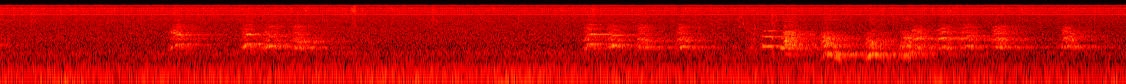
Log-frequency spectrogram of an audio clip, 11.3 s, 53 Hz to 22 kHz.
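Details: A pack of dogs barks on a freezing January 9, 2009 evening at 5:00 PM, 17 degrees Fahrenheit, the dogs called obviously unhappy; faint clusters of repeated barks come in three bursts over a steady low rumble.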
